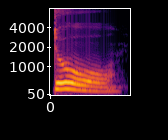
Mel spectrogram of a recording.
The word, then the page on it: door: British English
